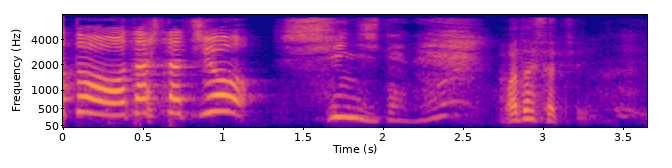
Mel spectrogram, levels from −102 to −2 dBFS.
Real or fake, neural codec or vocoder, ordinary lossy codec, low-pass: real; none; AAC, 32 kbps; 7.2 kHz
